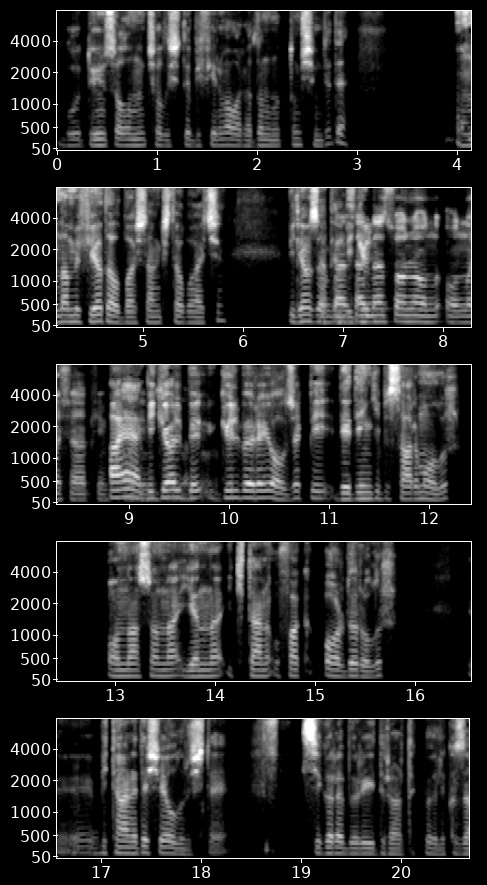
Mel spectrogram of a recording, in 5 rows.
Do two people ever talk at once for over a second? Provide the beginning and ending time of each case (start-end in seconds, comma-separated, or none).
8.8-10.1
